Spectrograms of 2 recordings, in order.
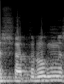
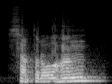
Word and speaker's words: शत्रुघ्न: शत्रुघ्न जो शब्द है यह शत्रुघ्न शब्द को कोई ऐसे बोलना है सत्रोहन कोई बोलते हुए देखें जाते हैं समाज के लोग यह सारे के सारे उच्चारण गलत है हिंदी हिंदू धर्म के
